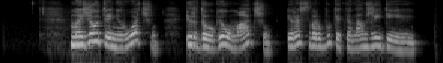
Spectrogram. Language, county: Lithuanian, Vilnius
